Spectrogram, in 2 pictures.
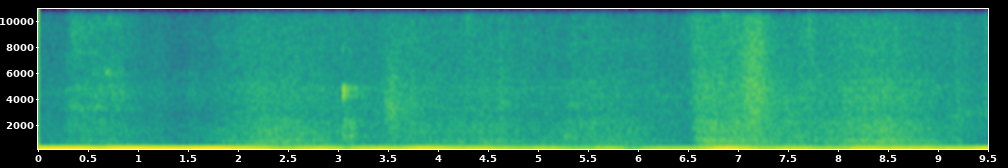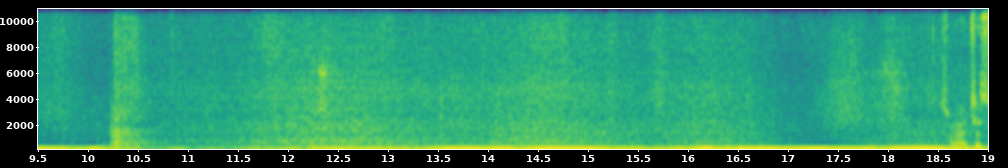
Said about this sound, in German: Rauschen und Wellenrauschen.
